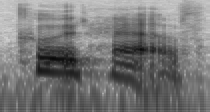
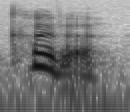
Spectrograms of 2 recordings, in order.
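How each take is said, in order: First: The V sound of have is pronounced. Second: The V sound is dropped, giving coulda. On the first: "here is how it is in academic English" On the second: "won't be pronouncing the V. Instead, they'll be saying something like coulda"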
